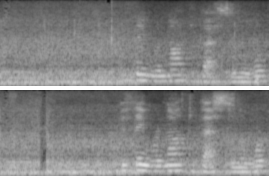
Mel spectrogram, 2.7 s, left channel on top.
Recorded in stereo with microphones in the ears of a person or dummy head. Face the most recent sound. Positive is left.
turn(degrees=-55)  # may be behind; listen again after turning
